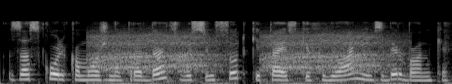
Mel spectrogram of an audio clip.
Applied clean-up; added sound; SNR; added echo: none; Crowd; 6 dB; none.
